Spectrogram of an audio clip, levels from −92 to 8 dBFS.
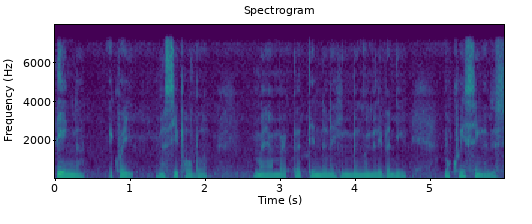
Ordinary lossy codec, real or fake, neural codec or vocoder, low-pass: none; fake; codec, 16 kHz, 8 kbps, FunCodec, trained on LibriTTS, 25 frames a second; 7.2 kHz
